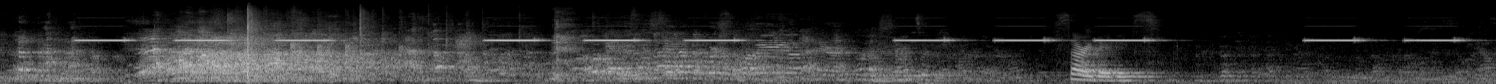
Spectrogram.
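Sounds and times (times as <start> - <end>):
laughter: 0.0 - 10.4, 11.4 - 14.9
people talking: 0.0 - 14.9
smoke alarm beeping in short piercing tones: 0.8 - 3.4, 4.8 - 7.6, 8.9 - 11.9, 13.0 - 14.9.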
